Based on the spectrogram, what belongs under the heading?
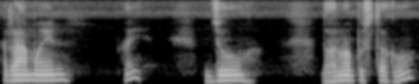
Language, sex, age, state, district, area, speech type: Nepali, male, 30-45, West Bengal, Kalimpong, rural, spontaneous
